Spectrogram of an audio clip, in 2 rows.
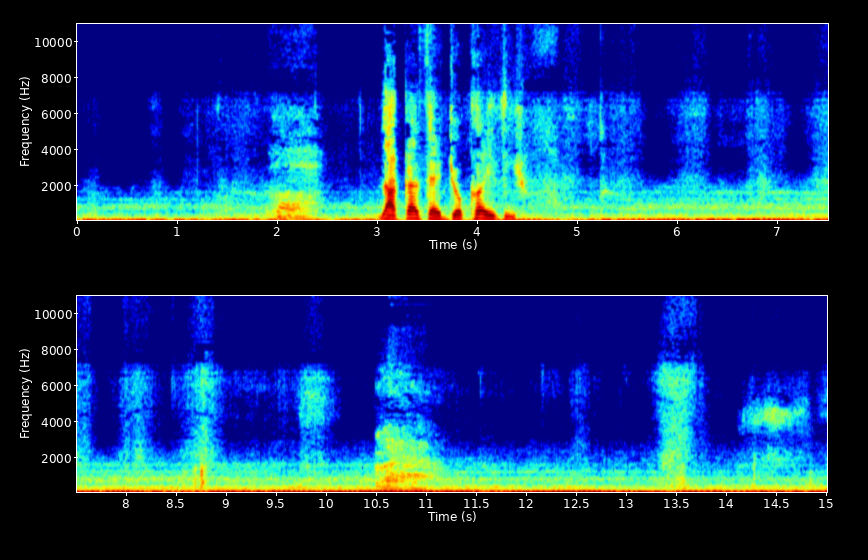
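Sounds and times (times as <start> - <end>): steady low rumble: 0.0 - 15.0
brushing and crunching in snow: 3.2 - 10.1.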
